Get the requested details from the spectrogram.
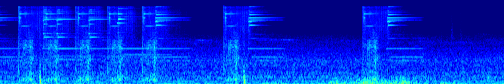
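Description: Bright game chimes ring quickly as coins are collected.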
